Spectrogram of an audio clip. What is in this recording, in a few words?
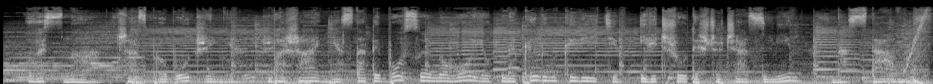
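ukrainian female voice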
